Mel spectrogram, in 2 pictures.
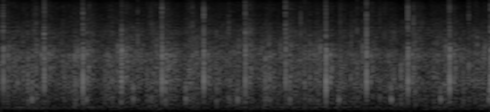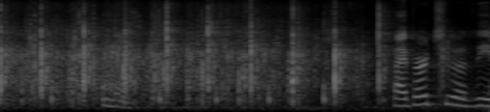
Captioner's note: applause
